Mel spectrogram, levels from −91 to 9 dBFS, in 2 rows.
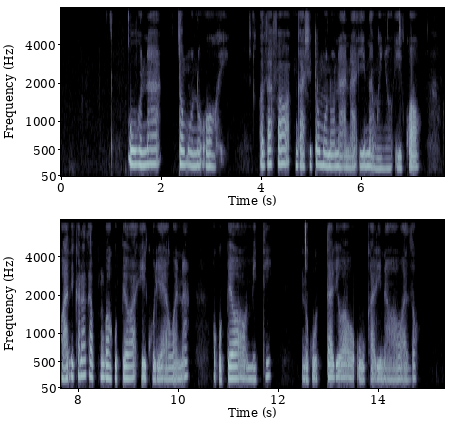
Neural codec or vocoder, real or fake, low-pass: vocoder, 22.05 kHz, 80 mel bands, WaveNeXt; fake; 7.2 kHz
